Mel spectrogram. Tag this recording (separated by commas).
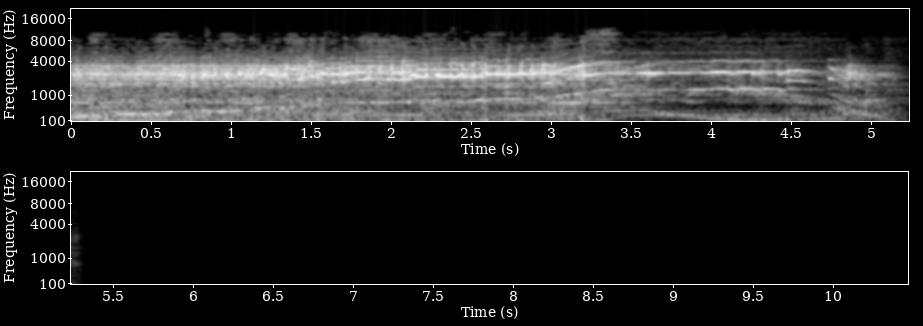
Guitar, Music, Plucked string instrument, Musical instrument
